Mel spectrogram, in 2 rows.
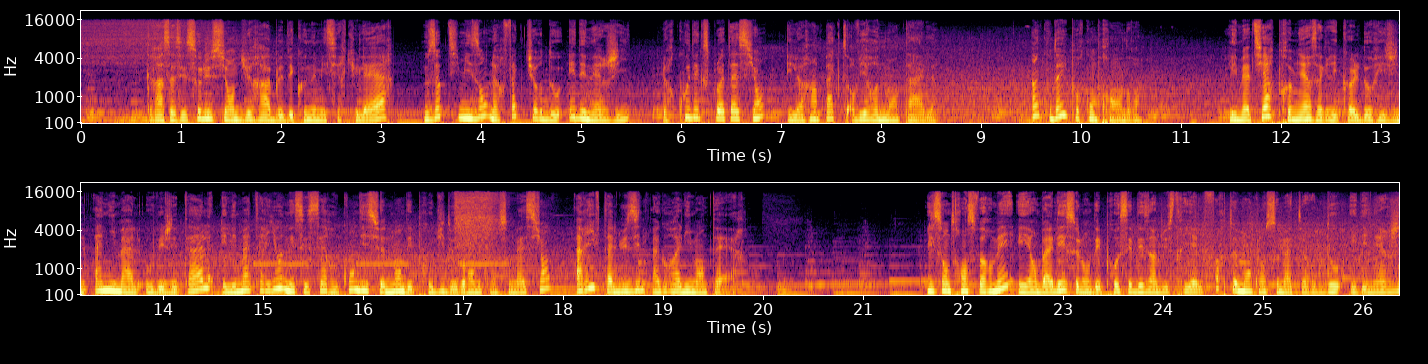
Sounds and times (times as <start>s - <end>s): Music: 0.0s - 26.3s
Speech: 0.7s - 8.6s, 9.5s - 10.7s, 11.5s - 19.8s, 21.6s - 26.3s.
